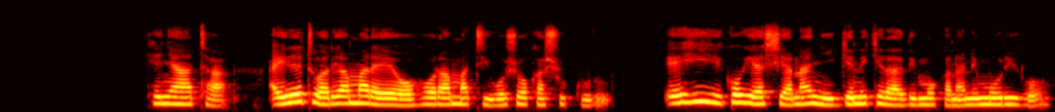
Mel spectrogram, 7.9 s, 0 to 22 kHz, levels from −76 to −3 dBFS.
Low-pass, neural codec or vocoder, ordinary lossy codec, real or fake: none; none; none; real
